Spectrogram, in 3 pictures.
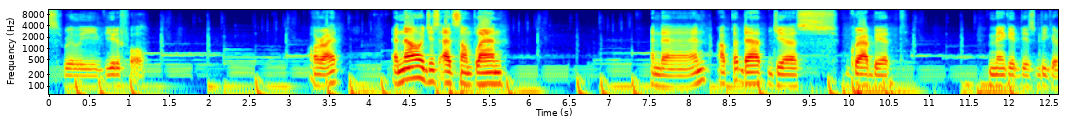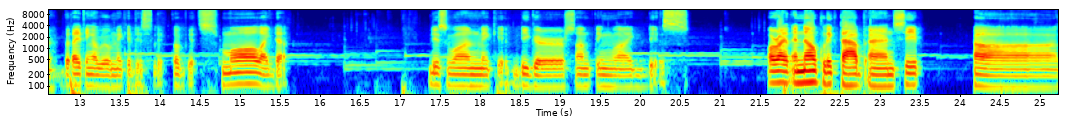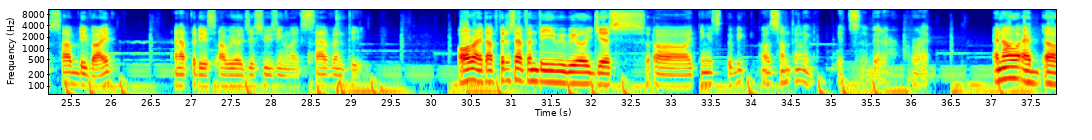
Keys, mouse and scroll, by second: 0.2-0.8 scroll up 3, 2.8 click, 3.3 middle click, 3.6 scroll down 2, 3.8-7.4 middle drag, 7.4 shift+a, 7.8-8.2 scroll down 7, 8.2 middle drag, 8.4 `, 8.8 scroll up 2, 9.9 scroll up 3, 9.9 s, 12.8 click, 13.6 s, 15.5 click, 16.6 click, 16.7-17.1 middle drag, 17.1 click, 17.3 scroll down 4, 17.8 `, 18.2 s, 20.8-22.3 scroll down 5, 22.3 Tab, 24.7-28.9 right drag, 28.9 BackSpace, 29.9 Tab, 30.2-30.9 middle drag, 30.9 scroll up 6, 31.4-31.7 middle drag, 31.7 scroll up 4, 32.3-32.7 middle drag, 32.7 s, 34.5-35.3 middle drag, 35.3 s.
